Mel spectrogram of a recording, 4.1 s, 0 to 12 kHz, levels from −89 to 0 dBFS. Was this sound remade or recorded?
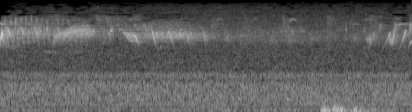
recorded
